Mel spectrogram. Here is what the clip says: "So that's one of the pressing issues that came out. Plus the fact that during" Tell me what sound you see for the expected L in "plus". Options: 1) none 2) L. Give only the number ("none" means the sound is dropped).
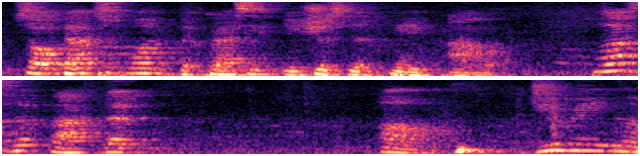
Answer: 2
